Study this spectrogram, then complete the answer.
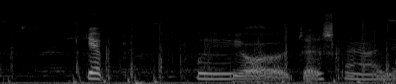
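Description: Quick footsteps patter across the ground.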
